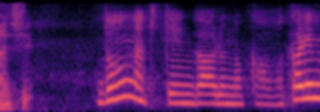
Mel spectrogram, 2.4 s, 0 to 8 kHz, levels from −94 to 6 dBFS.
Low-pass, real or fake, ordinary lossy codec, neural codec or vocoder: 7.2 kHz; fake; AAC, 32 kbps; codec, 24 kHz, 0.9 kbps, DualCodec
